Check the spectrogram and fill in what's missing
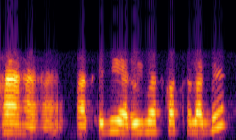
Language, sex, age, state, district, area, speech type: Bengali, female, 30-45, West Bengal, Jalpaiguri, rural, conversation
